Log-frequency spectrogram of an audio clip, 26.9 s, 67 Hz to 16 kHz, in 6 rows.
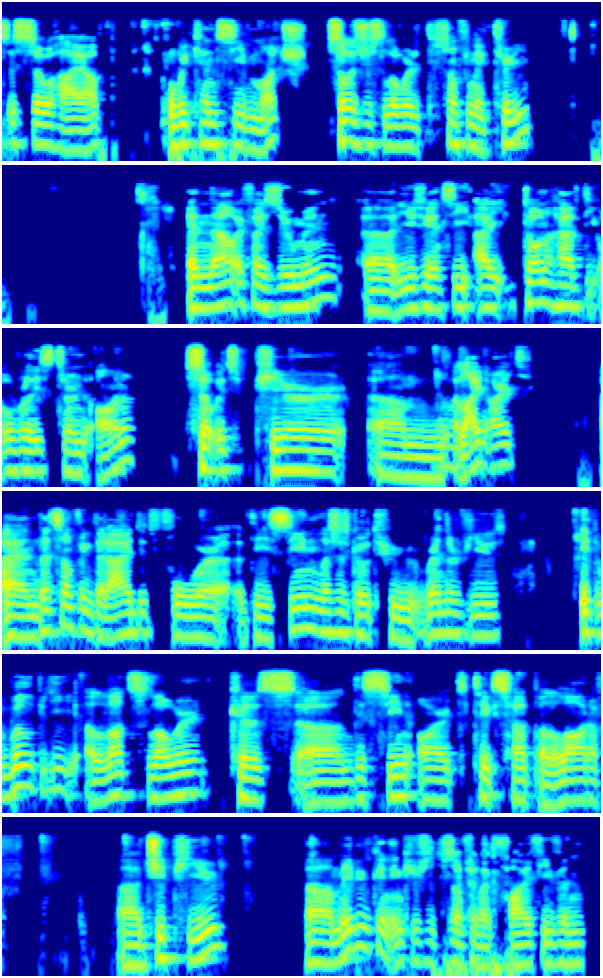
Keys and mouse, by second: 12.7 middle click, 13.1 middle click, 18.1 drag, 22.1 shift+click, 24.6-26.9 drag.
